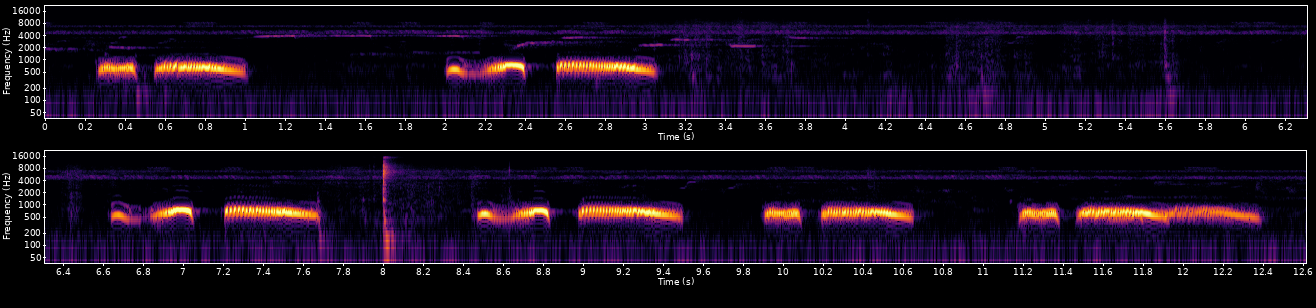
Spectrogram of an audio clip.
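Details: Spotted dove recording used as a lure to trap wild doves: several coo phrases of wavering short notes and longer buzzy coos, a quiet gap in the middle with faint chirps, and a sharp click near eight seconds. A thin high drone persists throughout.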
